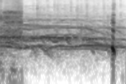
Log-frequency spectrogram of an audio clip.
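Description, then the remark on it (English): A crowd roar sound effect: a crowd roars and cheers in a dense, sustained wash of many voices, loud, with a sharp whoop rising out of it near the end. “Go ahead, podcast production company. Insert crowd roar here. The fans go wild.”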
